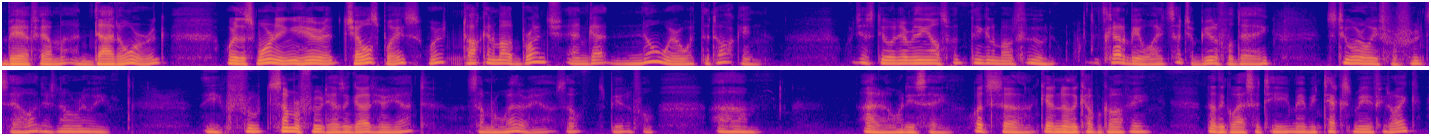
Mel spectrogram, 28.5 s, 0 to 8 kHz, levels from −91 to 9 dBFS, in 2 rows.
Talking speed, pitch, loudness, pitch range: 180 wpm, 130 Hz, -29 LUFS, 120-150 Hz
